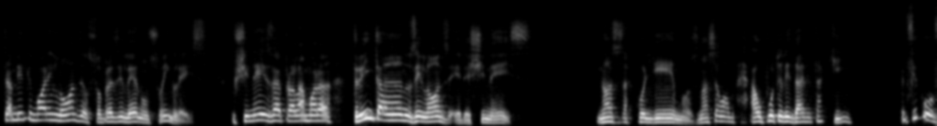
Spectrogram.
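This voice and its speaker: Dark-voiced man telling stories. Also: on the high side, normal speed. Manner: animated storyteller, repeats words while thinking. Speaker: guest business owner. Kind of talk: casual podcast chat.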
